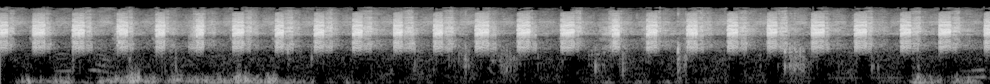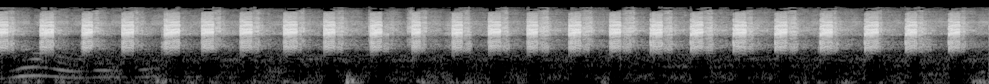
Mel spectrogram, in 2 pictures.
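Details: A cicada at the Rocher du Sampzon in Ardèche sings a steady series of rapid, harsh, high-pitched pulses, about four or five each second.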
